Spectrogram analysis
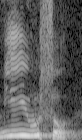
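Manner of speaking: name called high and ringing; a high call across the room. Retold or imitated. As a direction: call out to a friend who cannot hear. Calls to his weeping friend.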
